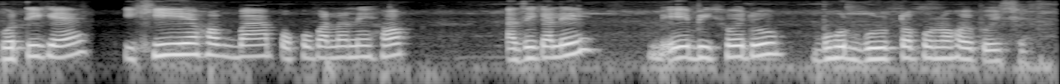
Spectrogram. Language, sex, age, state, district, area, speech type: Assamese, female, 45-60, Assam, Golaghat, urban, spontaneous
